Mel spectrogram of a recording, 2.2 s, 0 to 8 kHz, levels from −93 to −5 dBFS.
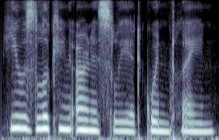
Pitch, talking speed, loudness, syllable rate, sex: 210 Hz, 165 wpm, -16 LUFS, 5.4 syllables/s, female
